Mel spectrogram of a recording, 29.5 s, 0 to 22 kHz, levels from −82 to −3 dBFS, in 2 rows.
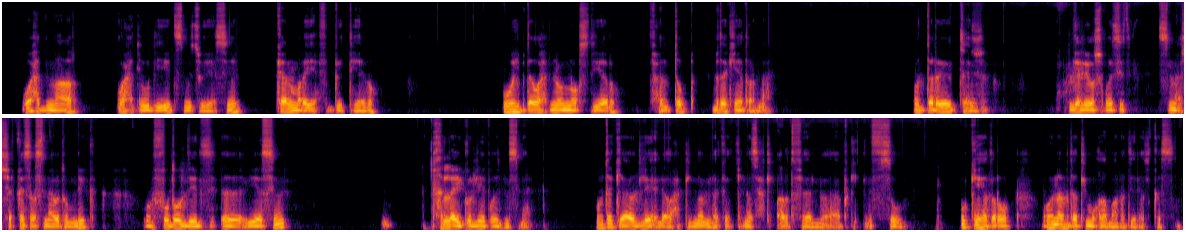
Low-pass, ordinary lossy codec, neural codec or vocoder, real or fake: none; none; none; real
